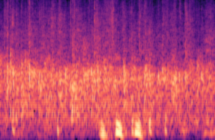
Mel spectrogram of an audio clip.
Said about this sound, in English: All right, that ends our lightning round. Let's give them a round of applause for getting through that.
